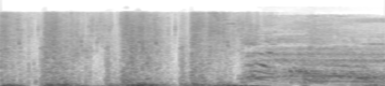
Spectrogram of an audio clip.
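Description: Heavy sword blows strike and clash in a fight.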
